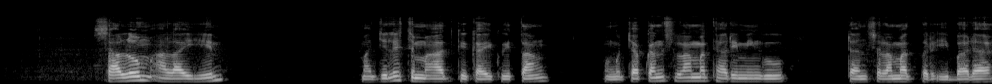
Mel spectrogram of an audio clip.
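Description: A man speaks calmly into a microphone, in short phrases.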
